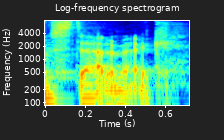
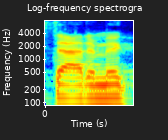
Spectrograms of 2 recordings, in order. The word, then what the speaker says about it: Statamic: The original intention was Statamic, but I think most people say Statamic because that's what it looks like.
